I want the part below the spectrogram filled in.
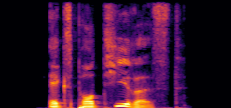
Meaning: second-person singular subjunctive I of exportieren
- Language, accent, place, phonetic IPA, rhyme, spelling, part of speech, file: German, Germany, Berlin, [ˌɛkspɔʁˈtiːʁəst], -iːʁəst, exportierest, verb, De-exportierest.ogg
